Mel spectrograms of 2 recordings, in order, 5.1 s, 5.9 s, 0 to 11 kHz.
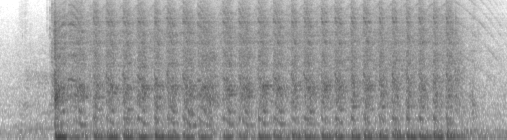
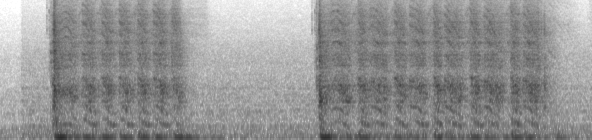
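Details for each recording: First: Honda EK hatchback with a zero-mileage HPD K24Z7 racing engine swap, first start attempt: the starter cranks evenly for four seconds but it never fires. Crank no-start, suspected no fuel, possibly a missing jumper; not confirmed. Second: HPD K24Z7 racing engine freshly swapped into a Honda EK hatch, coils removed to prime oil through the head: two brisk, even cranking bursts of about 1.5 and 2.5 seconds with no firing, and the battery sounds strong; normal cranking with ignition disabled.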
